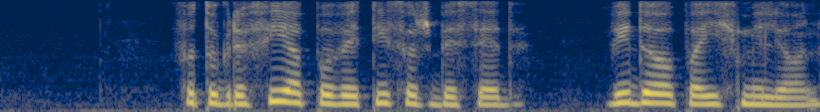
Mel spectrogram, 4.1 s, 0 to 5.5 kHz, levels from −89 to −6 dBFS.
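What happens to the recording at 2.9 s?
Nothing goes wrong at 2.9 s: the speech carries on intact through that moment, with no dropout, click, distortion or other fault to be heard.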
